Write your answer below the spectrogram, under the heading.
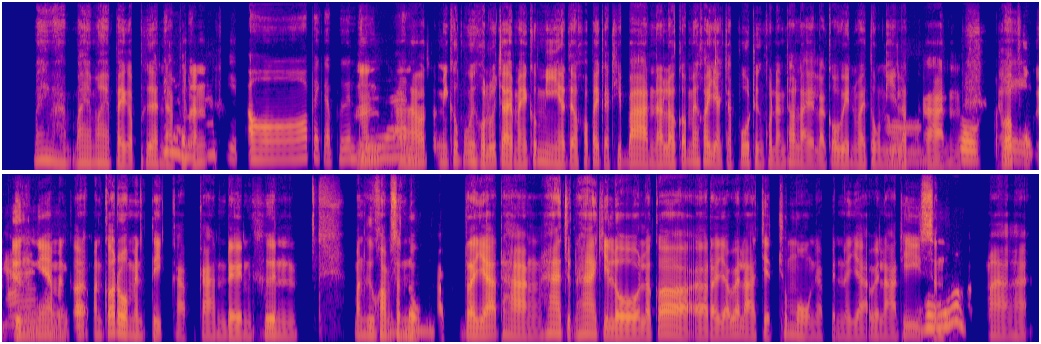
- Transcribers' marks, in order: unintelligible speech; other noise; surprised: "โอ้โฮ !"
- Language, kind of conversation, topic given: Thai, podcast, ช่วงฤดูฝนคุณมีความทรงจำพิเศษอะไรบ้าง?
